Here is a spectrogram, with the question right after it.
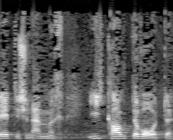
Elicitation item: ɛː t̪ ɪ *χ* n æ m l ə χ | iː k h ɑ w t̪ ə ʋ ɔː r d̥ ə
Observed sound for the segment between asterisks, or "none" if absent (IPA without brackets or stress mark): ʃ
